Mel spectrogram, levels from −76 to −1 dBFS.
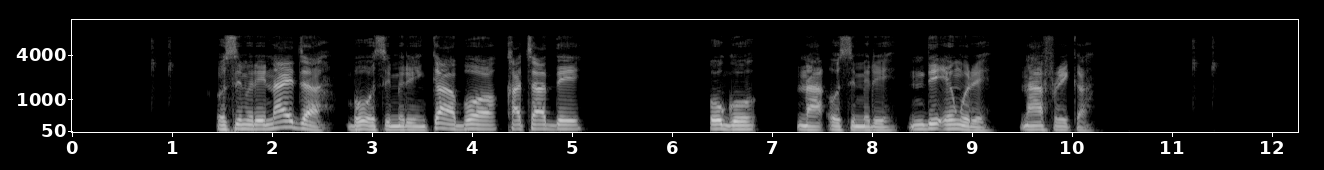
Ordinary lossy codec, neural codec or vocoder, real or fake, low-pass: MP3, 64 kbps; none; real; 7.2 kHz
